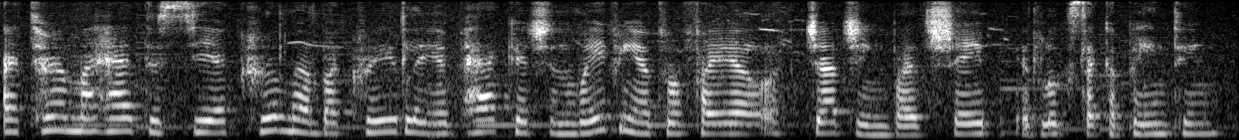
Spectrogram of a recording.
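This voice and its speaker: A woman performs as a young heroine telling her own story in an audio drama. Her voice sits fairly high, fond and quick-witted, with music clearly behind it. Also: little pitch movement, close to an everyday voice. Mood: narrating. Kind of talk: first-person scripted narration.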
